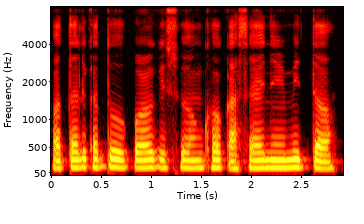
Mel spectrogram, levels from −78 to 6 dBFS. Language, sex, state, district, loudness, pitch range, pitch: Assamese, male, Assam, Hailakandi, -15 LUFS, 135-140 Hz, 135 Hz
